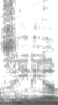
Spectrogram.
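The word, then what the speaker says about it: Xenia: Um, and the relationship is called Zenia, by the way. Um, X N I A is how that's spelled.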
